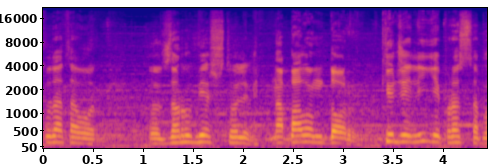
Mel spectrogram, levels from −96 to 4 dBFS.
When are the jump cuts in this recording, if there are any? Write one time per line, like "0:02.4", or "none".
0:02.1
0:03.2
